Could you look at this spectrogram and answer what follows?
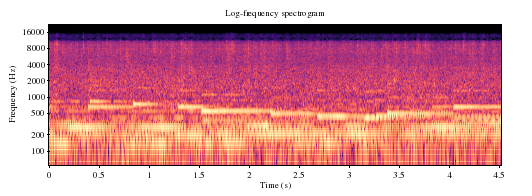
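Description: Steady heavy downpour from the Higurashi visual novel game, a dense continuous hiss of rain falling throughout, with soft sustained music tones beneath it.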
